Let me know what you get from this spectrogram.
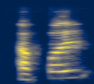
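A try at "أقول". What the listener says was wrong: इसको इसको काफ नहीं पढ़ना, इसको स्पोकन अरबिक में इसको गा पढ़ते हैं, अयवा, ग.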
